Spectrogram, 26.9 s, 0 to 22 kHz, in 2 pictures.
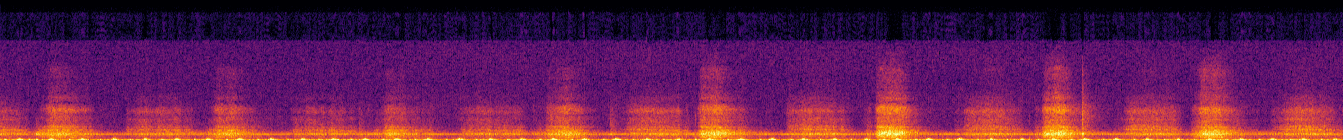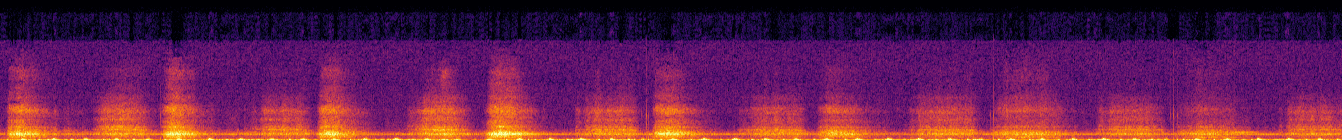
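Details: Exercise-induced sinus tachycardia during 3:30 minutes of squats: rapid, regular heart thumps with loud, fast heavy breathing, the heart rate rising continuously as the person tries to make it beat as fast as possible.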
